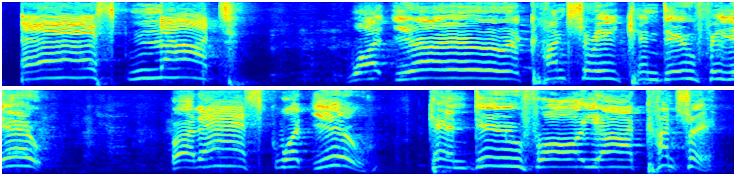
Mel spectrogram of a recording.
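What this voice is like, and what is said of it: John F. Kennedy Massachusetts accent impression. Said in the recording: “to quote John F. Kennedy, with a little bit of a John F. Kennedy Massachusetts accent to make it appear a little bit more realistic”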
